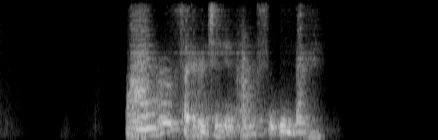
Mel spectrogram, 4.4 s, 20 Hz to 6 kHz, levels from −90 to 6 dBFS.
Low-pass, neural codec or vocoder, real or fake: 5.4 kHz; codec, 44.1 kHz, 0.9 kbps, DAC; fake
